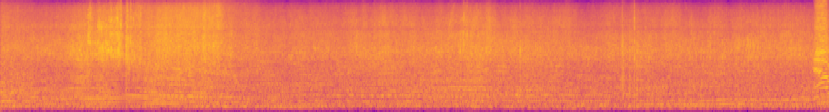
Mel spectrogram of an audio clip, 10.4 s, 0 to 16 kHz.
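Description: Race cars roar around the 105 Speedway oval during a regular race program, a loud, continuous engine drone with rising and falling passes, close and dense throughout.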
